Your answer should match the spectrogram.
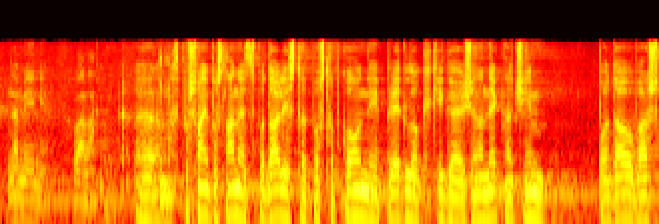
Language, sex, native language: Slovenian, male, Slovenian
